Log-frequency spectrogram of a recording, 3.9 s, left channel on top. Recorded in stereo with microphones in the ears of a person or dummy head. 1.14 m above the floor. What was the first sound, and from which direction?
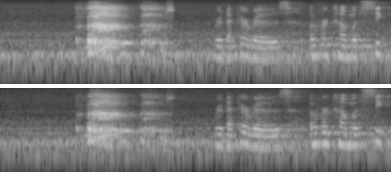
A cough, 25° left (ahead or behind).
